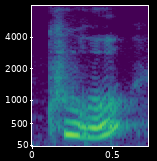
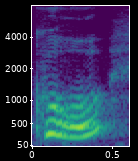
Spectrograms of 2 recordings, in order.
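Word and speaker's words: Cujo: Ensuite, en 1981, est sorti un autre Stephen King, donc celui juste après Danse macabre, c'est-à-dire Kuro. Moi, je le prononce à l'espagnol, Kuro.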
